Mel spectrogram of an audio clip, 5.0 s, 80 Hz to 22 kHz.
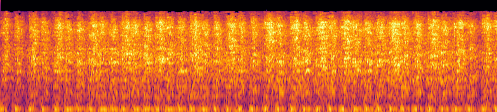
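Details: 1997 Buick Century 3.1 V6 at full throttle with the oil light on: a ragged, stumbling chuff at about four a second, firing on one or two cylinders. Severe misfire from collapsed lifters, no oil pressure.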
